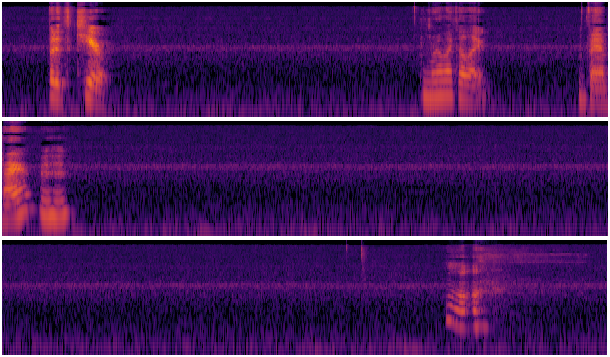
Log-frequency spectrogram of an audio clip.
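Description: A young woman speaks briefly and cheerfully into a close microphone, with long pauses.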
